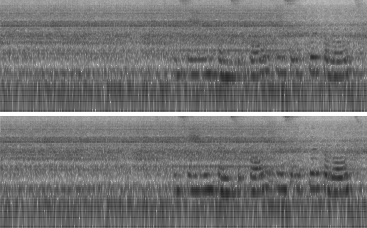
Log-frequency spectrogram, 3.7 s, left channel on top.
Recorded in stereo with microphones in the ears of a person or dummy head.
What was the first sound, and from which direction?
A woman speaking, 5° right (ahead or behind).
